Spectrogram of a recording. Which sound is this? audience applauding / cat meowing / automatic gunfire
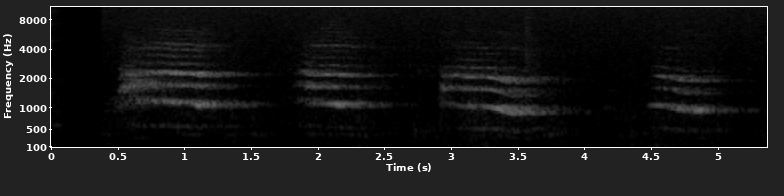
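cat meowing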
